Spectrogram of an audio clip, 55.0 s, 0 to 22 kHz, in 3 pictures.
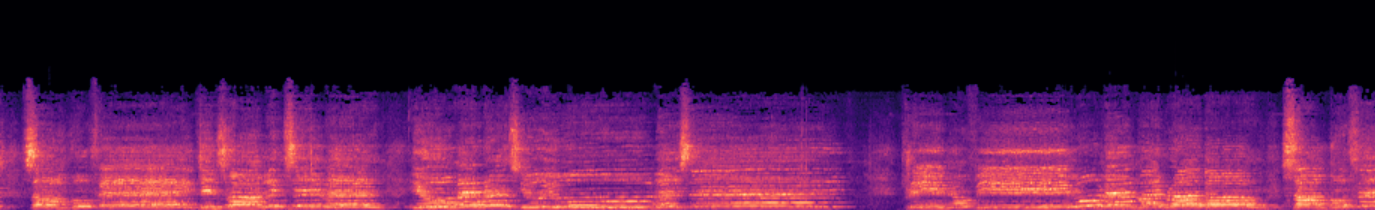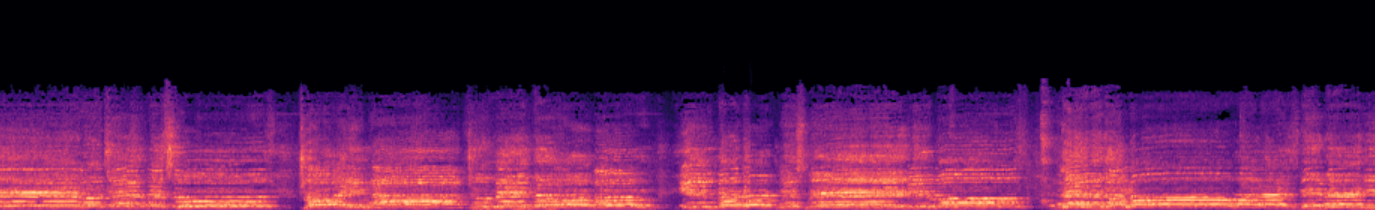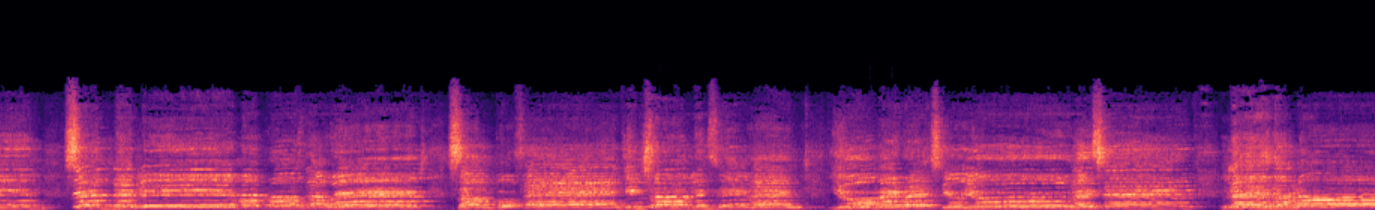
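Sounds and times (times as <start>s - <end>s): group singing a hymn a cappella: 0.0s - 55.0s.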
